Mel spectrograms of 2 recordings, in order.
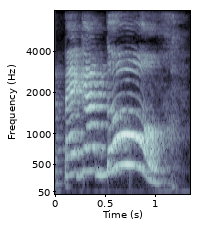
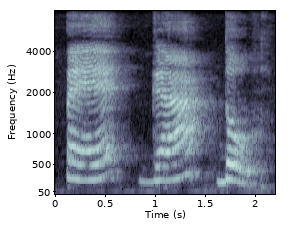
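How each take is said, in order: First: "pegador" called out in one run, long strong final dor; louder calling tone on "pegador", swelling on the last syllable; calling out the word. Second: "pegador" very slow, in three beats: pe, ga, dor; teacher dividing "pegador" syllable by syllable; split into syllables. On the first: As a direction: call "pegador" as if summoning it, stretching dor. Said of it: "como tivesse chamando a palavra". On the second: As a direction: break "pegador" apart with a pause after each syllable. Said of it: "vamos dividir". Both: Shown as a demonstration.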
